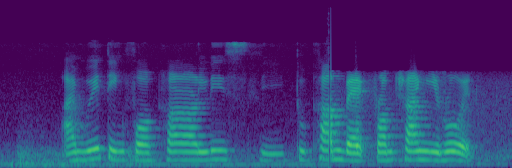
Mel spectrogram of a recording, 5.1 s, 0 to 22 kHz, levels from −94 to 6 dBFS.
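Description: At 3.29 s, after a 20 ms gap, the speech turns dull and boxy, with nothing above 3.8 kHz, the level shifted about 5 dB, and faint new background noise: likely an input switched to a poorer device.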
